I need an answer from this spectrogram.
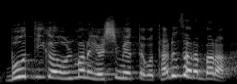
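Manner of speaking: high, loud scolding rebuke; harsh scolding. Retold or imitated. A preacher voicing a harsh God scolding Elijah, loud rebuke. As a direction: scold him like a stern master. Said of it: "이렇게 말하시지 않고".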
